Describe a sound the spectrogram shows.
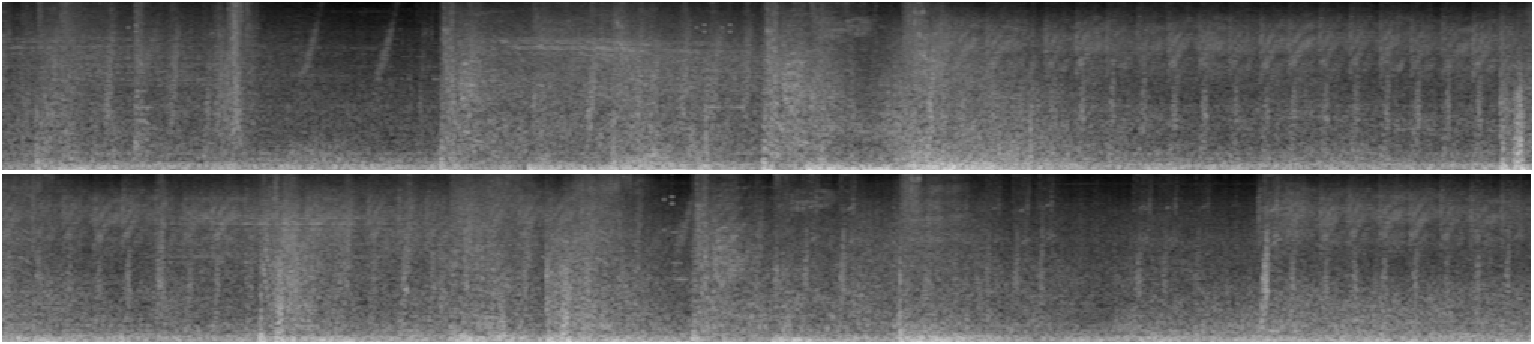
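Laser blasts fire in rapid bursts.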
